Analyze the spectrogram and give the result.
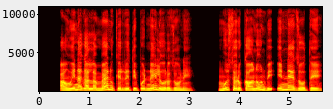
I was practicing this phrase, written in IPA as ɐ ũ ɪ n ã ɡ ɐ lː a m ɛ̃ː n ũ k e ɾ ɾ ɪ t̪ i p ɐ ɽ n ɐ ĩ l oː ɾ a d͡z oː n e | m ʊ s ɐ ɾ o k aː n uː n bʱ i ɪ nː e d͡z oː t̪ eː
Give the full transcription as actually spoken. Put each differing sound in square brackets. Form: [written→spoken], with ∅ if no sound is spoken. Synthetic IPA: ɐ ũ ɪ n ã ɡ ɐ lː a m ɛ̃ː n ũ k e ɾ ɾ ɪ t̪ i p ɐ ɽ n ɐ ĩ l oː ɾ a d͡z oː n e | m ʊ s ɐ ɾ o k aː n uː n bʱ i ɪ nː e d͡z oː t̪ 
